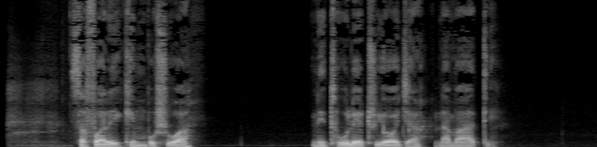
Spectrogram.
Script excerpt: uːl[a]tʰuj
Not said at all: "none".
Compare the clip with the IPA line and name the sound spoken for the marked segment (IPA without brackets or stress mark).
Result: ɛ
